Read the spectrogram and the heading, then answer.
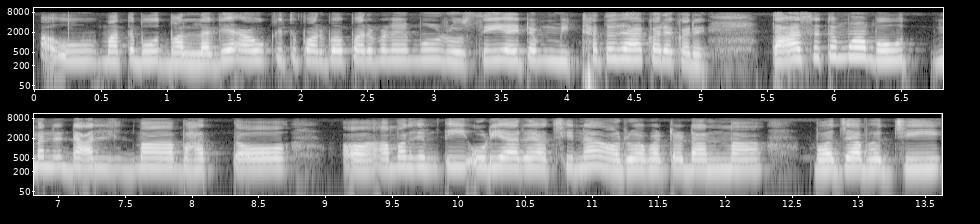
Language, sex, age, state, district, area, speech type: Odia, female, 30-45, Odisha, Puri, urban, spontaneous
